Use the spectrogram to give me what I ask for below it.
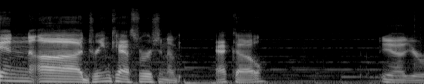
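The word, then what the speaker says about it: Ecco: it spelled EC o it's e Eco right no it's always been Echo the dolphin I I I I'm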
